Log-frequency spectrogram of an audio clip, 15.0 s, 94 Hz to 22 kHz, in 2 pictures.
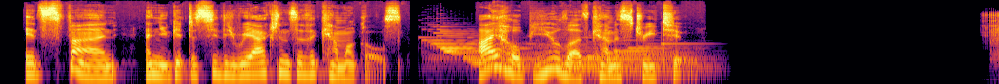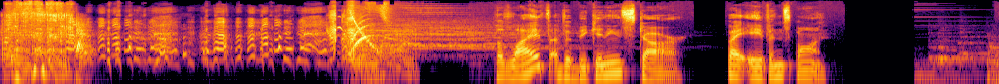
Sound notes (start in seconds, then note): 7.7 children laughing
